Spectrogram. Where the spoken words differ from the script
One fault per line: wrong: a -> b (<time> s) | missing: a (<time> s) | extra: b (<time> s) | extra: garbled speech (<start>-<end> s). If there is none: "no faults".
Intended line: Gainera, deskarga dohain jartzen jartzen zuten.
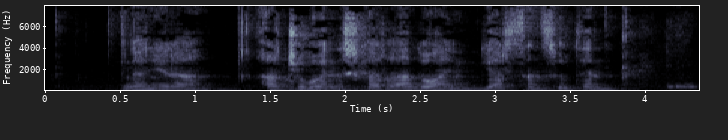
extra: artxiboen (1.6 s)
missing: jartzen (3.4 s)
